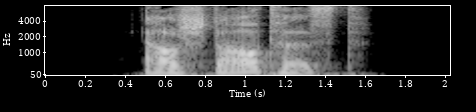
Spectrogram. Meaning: inflection of erstarren: 1. second-person singular preterite 2. second-person singular subjunctive II
- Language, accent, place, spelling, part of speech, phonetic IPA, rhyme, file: German, Germany, Berlin, erstarrtest, verb, [ɛɐ̯ˈʃtaʁtəst], -aʁtəst, De-erstarrtest.ogg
